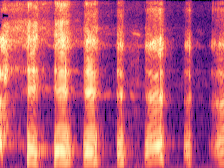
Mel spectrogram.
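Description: A man laughing hard in a quick string of loud, breathy bursts, about seven in two seconds.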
